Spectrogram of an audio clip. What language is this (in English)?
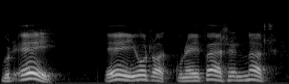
Finnish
